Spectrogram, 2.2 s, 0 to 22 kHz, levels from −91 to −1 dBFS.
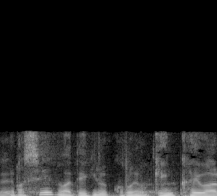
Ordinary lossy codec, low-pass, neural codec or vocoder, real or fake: MP3, 48 kbps; 7.2 kHz; codec, 16 kHz, 8 kbps, FunCodec, trained on Chinese and English, 25 frames a second; fake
